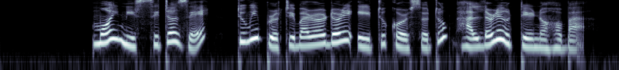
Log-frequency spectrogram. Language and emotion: Assamese, happy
